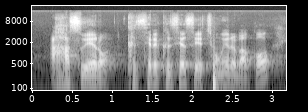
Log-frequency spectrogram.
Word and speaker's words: 아하수에로: 아하수에로. 아하수에로 무슨 발음이고요? 히브리식 발음이고 크세르크세스는 헬라식 발음이에요.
